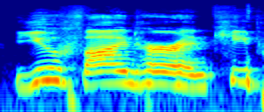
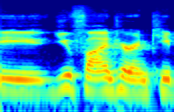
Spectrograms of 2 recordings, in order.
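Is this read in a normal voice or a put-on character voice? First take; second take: character voice; normal. First: It is read in a put-on comic character voice. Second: It is read in the speaker's normal voice.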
